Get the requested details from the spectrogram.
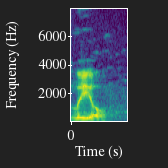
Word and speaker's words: Liele: George Lyle, L-I-E-L-E. Some people pronounce it as Lyle.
